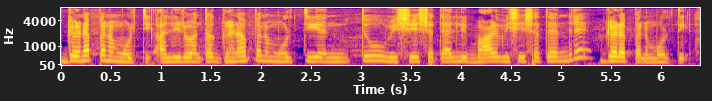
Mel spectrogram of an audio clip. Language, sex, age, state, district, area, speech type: Kannada, female, 18-30, Karnataka, Dharwad, urban, spontaneous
